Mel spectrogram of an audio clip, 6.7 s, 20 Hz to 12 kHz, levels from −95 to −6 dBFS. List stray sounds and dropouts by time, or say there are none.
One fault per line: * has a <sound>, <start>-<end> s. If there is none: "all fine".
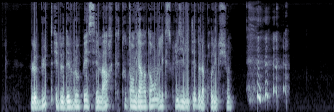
* has a laugh, 4.9-5.8 s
